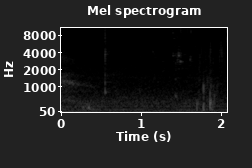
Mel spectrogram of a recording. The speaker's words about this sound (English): By the way, sorry for hitting the mic there with my with my water bottle. Very sorry, very very sorry.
